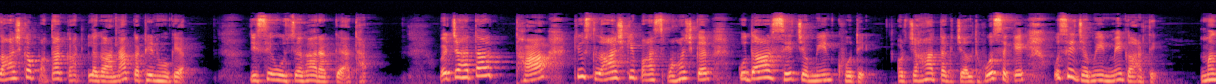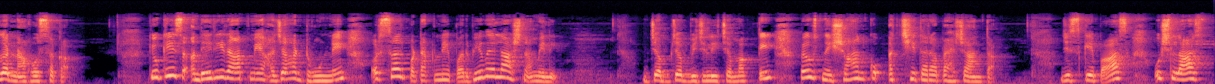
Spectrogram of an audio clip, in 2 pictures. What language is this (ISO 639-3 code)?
hin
